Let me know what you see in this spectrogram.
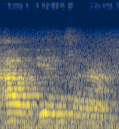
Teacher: Bacaan alinsana samar dan mendengung dibaca alinsana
